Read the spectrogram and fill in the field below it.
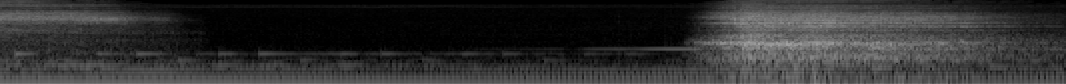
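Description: A single slow, deep breath taken during a calming breath-work exercise: a soft, close airy inhale or hiss that swells near the end and fades, heard over a quiet steady background hum.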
